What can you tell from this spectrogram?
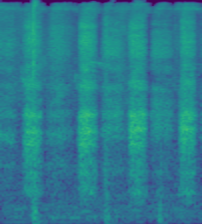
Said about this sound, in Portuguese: Entra o um mensageiro ofegante.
